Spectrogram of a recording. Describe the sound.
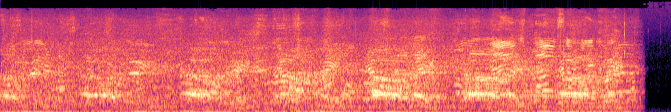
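A dense concert crowd waiting for a performer murmurs and chatters steadily, many overlapping voices forming a loud, continuous babble, with occasional louder calls rising above before it cuts off abruptly.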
